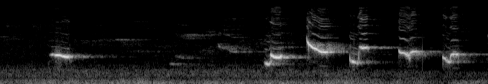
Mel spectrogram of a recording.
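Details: Straw-headed bulbul (cucak rowo) giving a clear 'ropel' style song meant as a tutor recording for other songbirds: a lone whistled note, a pause, then loud bubbly phrases sweeping between low and high whistles, over a steady low hum.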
